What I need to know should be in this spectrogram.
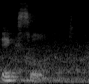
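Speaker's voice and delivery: breathy whispered excellent; whispered praise. Real, not acted. Teacher praises pupils in a whisper. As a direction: whisper it like a secret compliment.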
